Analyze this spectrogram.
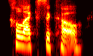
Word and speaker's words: Calexico: Less by is it Calexico? Calexico. Oh, like Mexico, but Calexico.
